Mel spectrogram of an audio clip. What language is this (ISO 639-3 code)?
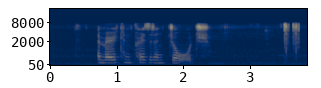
eng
